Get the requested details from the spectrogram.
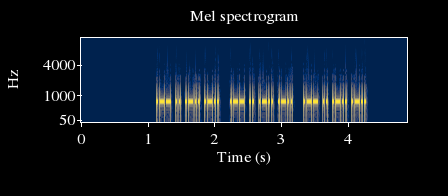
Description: Morse code, heard as a keyed tone, about 50 wpm, 700 Hz. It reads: WILL WILL WILL
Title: Top 500 Words Repeated 50wpm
